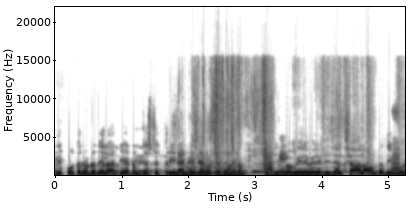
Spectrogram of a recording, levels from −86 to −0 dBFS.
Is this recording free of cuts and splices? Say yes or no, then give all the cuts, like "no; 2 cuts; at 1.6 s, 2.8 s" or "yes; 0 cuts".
no; 1 cut; at 2.3 s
